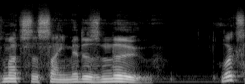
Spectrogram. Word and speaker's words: nu: But the minuscule is that and that is new. And it does have that N pronunciation uh to that new as in new or net.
